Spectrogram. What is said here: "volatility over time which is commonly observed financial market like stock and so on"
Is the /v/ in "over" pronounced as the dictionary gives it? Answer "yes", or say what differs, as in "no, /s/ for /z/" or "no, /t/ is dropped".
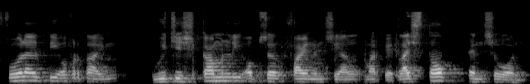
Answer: no, /f/ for /v/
